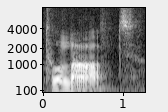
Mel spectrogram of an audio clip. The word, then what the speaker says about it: tomat: Tomat. Tita, va? Betoning på den andra stavelsen.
